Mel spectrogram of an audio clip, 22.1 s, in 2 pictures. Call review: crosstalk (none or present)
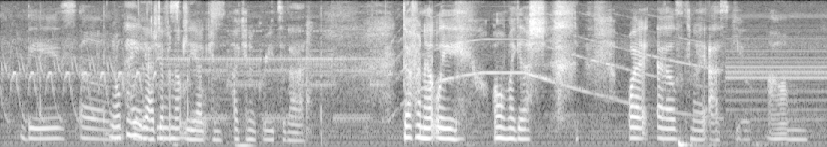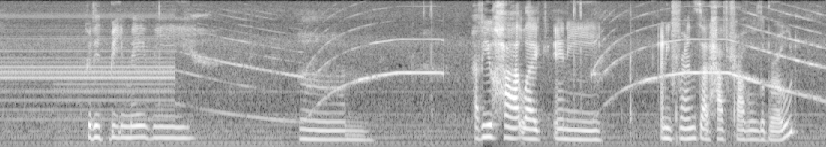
present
